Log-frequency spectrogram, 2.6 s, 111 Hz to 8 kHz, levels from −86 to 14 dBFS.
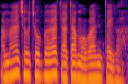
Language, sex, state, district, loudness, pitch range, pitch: Wancho, female, Arunachal Pradesh, Longding, -15 LUFS, 150-180 Hz, 160 Hz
